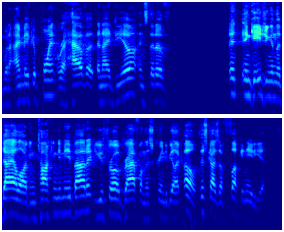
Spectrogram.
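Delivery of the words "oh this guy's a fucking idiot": mock condescending tone. Speaker confronting the other person in an argument, acting out a mock-condescending remark. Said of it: "don't do it in a condescending tone".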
